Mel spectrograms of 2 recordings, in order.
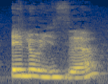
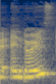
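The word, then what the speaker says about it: Héloïse: Ronald duncan'ın abeler ve eloi buna çok fazla Elo diye sı var ama elois diye okunuyor bu mektuplardan oluşan bir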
